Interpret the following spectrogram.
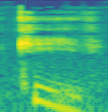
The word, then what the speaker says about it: Kyiv: Kiev is the typical way that it's pronounced in English, but it's become more popular to pronounce it in the more accurate to Ukrainian way.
